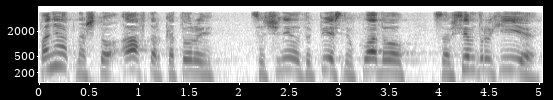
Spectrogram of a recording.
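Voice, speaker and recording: With lively intonation, a man speaks at a fairly slow pace. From Belarus, Gomel region. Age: 50s. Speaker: lay preacher. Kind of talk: sermon. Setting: church.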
